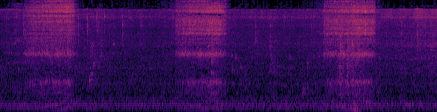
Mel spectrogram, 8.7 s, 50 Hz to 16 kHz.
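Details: Adult snoring during sleep: three slow, rasping snores about three seconds apart, roughly 20 breaths a minute.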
